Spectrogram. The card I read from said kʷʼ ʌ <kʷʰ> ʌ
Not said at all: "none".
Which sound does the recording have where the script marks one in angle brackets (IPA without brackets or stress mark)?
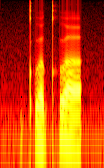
kʷʰ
